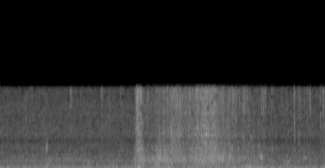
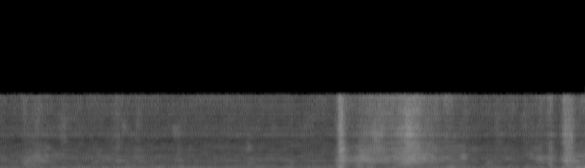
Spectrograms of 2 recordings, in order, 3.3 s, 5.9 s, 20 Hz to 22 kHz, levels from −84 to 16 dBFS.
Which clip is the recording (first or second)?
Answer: first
